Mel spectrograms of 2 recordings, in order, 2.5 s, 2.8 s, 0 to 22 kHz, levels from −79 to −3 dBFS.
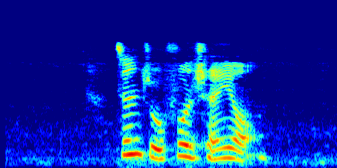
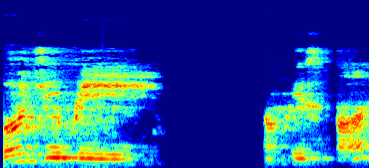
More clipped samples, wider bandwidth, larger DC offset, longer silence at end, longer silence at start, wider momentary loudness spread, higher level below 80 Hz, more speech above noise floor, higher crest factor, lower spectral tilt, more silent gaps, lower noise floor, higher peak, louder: neither; first, 8.2 kHz vs 7.4 kHz; neither; first, 0.55 s vs 0 s; first, 0.85 s vs 0.05 s; second, 10 LU vs 14 LU; about the same, -64 dBFS vs -62 dBFS; second, 39 dB vs over 75 dB; about the same, 16 dB vs 16 dB; about the same, -3 dB/octave vs -3 dB/octave; second, none vs 1.37-1.97 s; second, -57 dBFS vs under -90 dBFS; second, -4 dBFS vs 0 dBFS; second, -19 LUFS vs -15 LUFS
